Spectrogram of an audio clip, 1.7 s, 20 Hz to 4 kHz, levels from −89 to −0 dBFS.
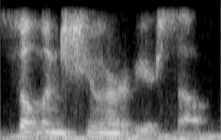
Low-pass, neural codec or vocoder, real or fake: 3.6 kHz; codec, 16 kHz, 1.1 kbps, Voila-Tokenizer; fake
